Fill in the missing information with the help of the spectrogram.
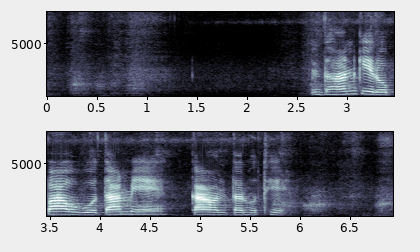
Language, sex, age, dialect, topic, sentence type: Chhattisgarhi, female, 51-55, Eastern, agriculture, question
